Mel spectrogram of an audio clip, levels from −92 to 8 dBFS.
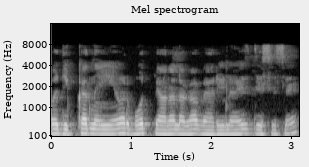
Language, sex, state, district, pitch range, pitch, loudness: Hindi, male, Delhi, New Delhi, 140-150 Hz, 145 Hz, -14 LUFS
